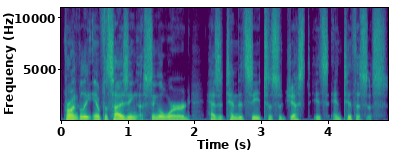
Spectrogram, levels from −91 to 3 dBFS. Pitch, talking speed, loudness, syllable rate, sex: 115 Hz, 145 wpm, -21 LUFS, 5.1 syllables/s, male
